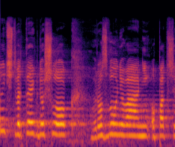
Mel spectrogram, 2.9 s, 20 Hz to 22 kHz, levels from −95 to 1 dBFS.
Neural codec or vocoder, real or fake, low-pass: none; real; 14.4 kHz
